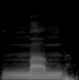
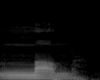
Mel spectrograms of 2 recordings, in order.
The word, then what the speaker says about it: mum: And that's mum, not mom. Because we spell it M-U-M over here. Not M-O-M. So if it doesn't sound like I'm saying mom, it's because I'm not. I'm saying mum.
